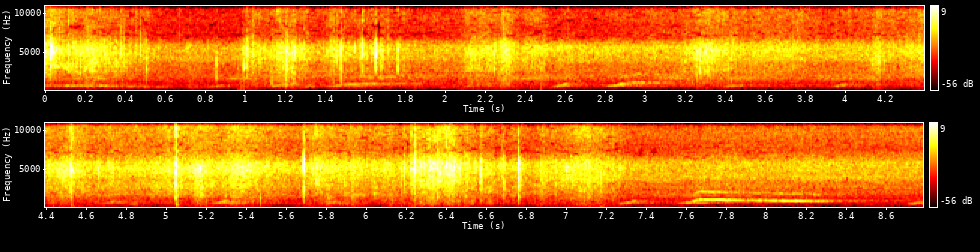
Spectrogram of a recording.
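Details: Wild gibbons calling nearby in forest hills, heard but unseen as the recordist edges closer hoping to spot them; clear rising whooped notes, some sliding upward in pitch, repeated every second or so over a dense, steady insect hiss and soft footsteps.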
